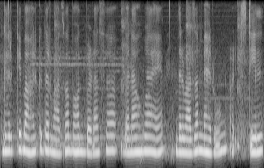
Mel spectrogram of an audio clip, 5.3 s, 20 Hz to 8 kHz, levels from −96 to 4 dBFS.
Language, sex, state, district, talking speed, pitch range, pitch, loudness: Hindi, female, Uttar Pradesh, Jalaun, 170 wpm, 215-235 Hz, 225 Hz, -14 LUFS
